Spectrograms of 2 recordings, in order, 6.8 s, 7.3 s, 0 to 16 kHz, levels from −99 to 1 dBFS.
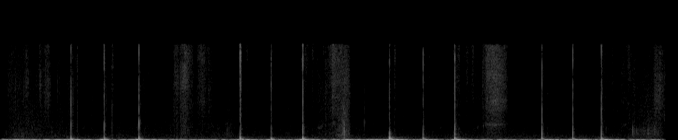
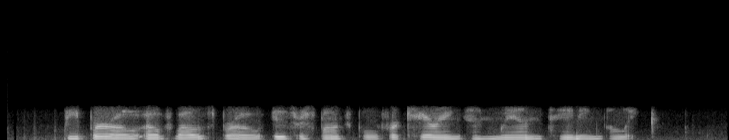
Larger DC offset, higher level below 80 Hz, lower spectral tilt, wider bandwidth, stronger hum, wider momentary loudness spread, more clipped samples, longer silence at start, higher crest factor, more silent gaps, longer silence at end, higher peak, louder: neither; first, -50 dBFS vs -60 dBFS; second, -6 dB/octave vs -10 dB/octave; first, 10.5 kHz vs 3.9 kHz; neither; about the same, 14 LU vs 12 LU; neither; second, 0 s vs 0.65 s; about the same, 16 dB vs 18 dB; neither; second, 0.15 s vs 0.75 s; second, -28 dBFS vs -14 dBFS; second, -58 LUFS vs -31 LUFS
